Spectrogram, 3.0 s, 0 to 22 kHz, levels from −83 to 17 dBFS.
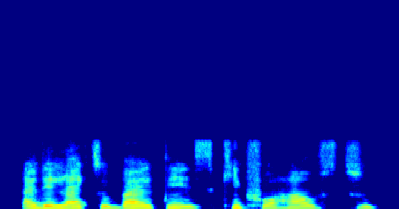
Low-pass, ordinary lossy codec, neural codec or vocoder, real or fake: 7.2 kHz; none; codec, 16 kHz, 4 kbps, FreqCodec, smaller model; fake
